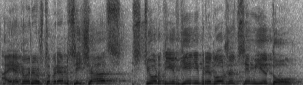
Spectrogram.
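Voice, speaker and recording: An actor playing a flustered, bossy airline captain in a comedy sketch, moving between official announcements and exasperation. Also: male voice, very high-pitched, moderate pace, creaky, over music. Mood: official, dry. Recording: echoey stage recording, noisy background.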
